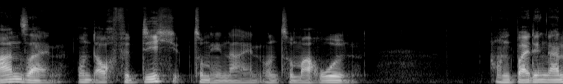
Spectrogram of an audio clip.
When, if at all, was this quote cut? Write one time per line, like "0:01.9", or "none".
0:02.1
